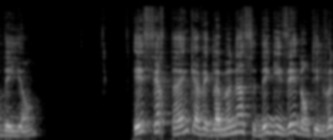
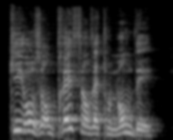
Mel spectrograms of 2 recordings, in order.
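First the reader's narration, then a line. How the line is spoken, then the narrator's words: Growled. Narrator (French): gronda Charles IX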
